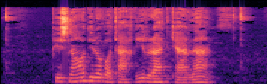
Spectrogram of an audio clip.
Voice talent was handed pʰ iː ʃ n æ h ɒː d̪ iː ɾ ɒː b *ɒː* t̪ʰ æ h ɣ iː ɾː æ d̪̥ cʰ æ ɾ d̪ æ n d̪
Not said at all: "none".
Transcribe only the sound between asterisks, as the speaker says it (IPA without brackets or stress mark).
ɒː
